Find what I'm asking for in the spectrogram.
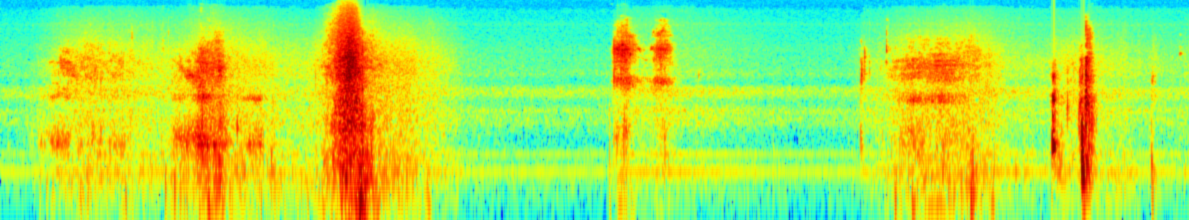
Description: This fit woke me up.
